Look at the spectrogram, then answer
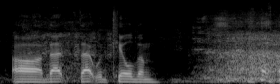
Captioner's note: laughter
